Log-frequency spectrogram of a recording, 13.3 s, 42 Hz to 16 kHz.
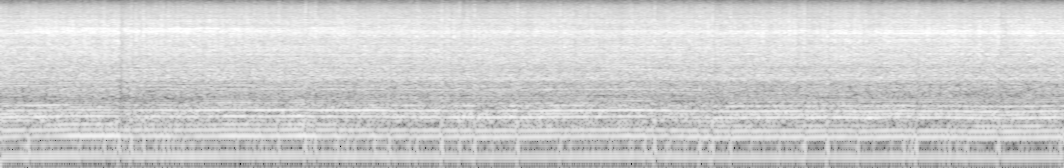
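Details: Craftsman 5hp Tecumseh 24" snow blower after oil change and ultrasonic carburetor cleaning: steady, even single-cylinder putter with no misses or surging; running smoothly after repair.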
